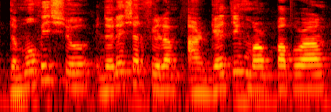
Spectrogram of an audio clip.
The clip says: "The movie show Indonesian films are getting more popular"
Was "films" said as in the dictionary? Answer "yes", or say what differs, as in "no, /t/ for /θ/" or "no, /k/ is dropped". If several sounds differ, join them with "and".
no, /z/ is dropped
